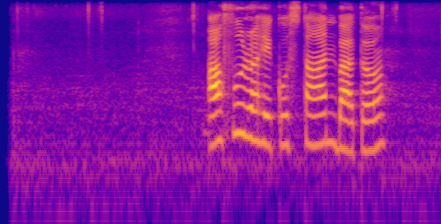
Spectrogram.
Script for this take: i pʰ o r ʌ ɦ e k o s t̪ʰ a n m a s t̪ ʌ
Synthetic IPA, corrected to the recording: a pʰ u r ʌ ɦ e k o s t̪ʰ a n b a t̪ ʌ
